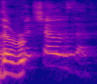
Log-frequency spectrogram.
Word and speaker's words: Paczosa: I don't know how, I still don't know how to pronounce his last name. Yeah, he was our engineer. But this Pachosa. Pachosa.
